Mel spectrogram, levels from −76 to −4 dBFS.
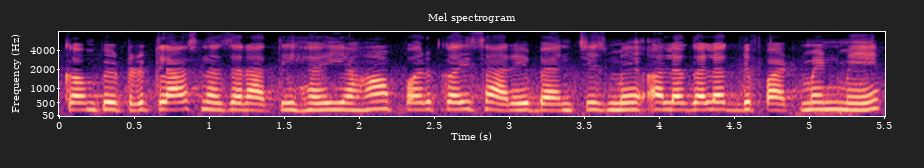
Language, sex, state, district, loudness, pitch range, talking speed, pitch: Hindi, female, Haryana, Rohtak, -13 LUFS, 240-255 Hz, 165 wpm, 245 Hz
